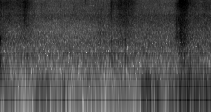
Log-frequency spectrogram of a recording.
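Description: Faint rustling and low thumps from a handheld camera being moved through garden plants. There is a sharp click at the start and a louder one near the end.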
